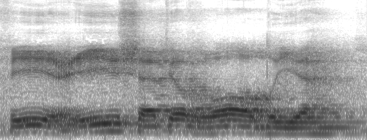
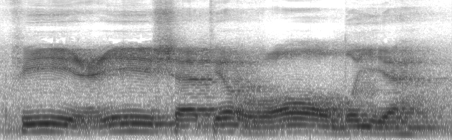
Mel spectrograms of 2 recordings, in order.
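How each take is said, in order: No difference in how they are said.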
